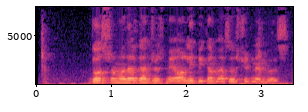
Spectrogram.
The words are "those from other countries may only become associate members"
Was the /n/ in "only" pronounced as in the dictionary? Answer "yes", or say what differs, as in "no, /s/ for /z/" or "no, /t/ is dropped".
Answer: yes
